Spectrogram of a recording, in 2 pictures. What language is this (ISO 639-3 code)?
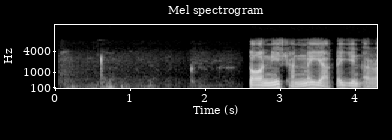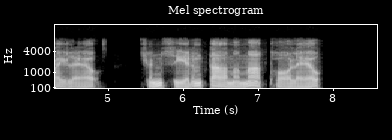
tha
